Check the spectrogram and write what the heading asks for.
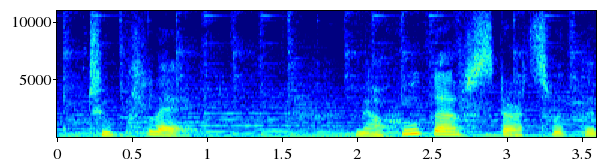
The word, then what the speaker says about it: jugar: It's a verb, and the word is jugar, to play. Now, jugar starts with the letter J, and J is pronounced like H in Spanish.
